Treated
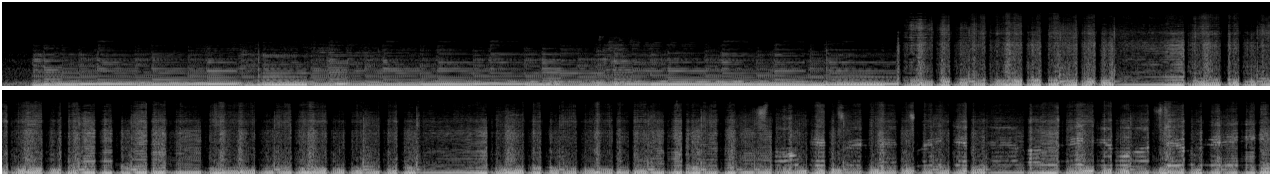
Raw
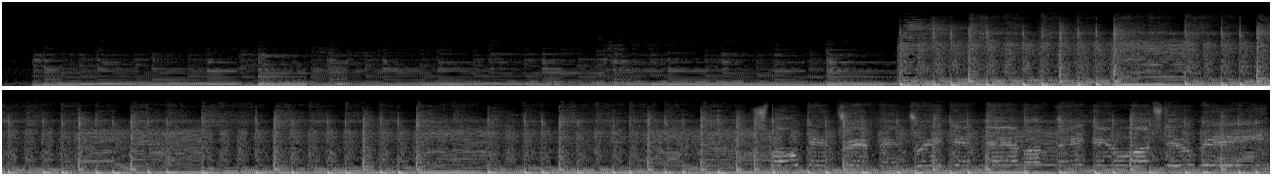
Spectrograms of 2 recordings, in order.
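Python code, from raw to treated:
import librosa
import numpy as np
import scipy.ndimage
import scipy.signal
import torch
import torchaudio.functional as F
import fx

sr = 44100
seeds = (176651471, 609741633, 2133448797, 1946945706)

y = fx.low_shelf(x, sr, hz=380.0, db=11.0)
y = fx.over_compress(y, sr, threshold_db=-26.0, ratio=-0.5)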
